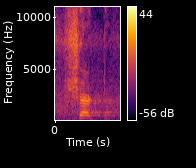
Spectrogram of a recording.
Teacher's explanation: मूर्धन्य श और ट में हलंत, मतलब आप हाफ प्रोनाउंसिएशन कर रहे हो ट का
